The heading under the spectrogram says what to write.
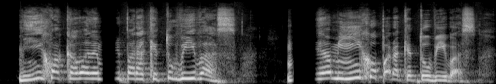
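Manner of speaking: very high, wild, frantic crying-out shout. Retelling how a man shouted at people in every train car, retelling a frantic shout. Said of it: "en cada vagón les estaba gritando eso".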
